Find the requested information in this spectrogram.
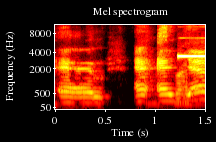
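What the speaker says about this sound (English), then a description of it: "that's my smoke alarm" A home smoke alarm sounds a steady high-pitched electronic tone over someone talking loudly, the piercing beep cutting in partway through and continuing under her voice.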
